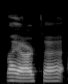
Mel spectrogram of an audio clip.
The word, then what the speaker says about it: Vallarta: And then it says Lance was in Puerto Vallarta. I'm probably saying that wrong. – Vallarta. – Okay.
